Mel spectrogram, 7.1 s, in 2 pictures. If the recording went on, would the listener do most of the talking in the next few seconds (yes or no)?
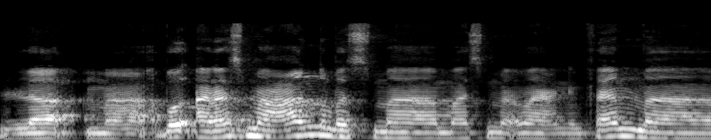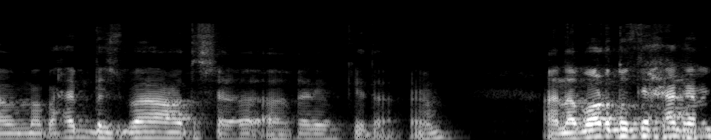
no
